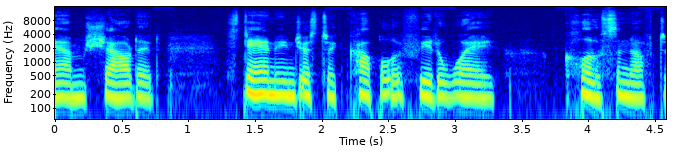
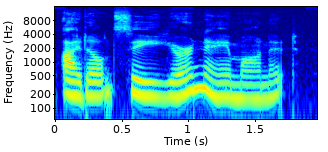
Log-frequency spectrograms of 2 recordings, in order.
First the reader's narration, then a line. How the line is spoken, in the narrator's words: she replied in an even tone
